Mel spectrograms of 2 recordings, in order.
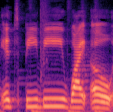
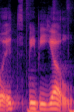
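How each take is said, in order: First: The ending is spelled out as two letters. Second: The ending is said as one single word. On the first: The speaker calls it wrong. "a lot of people always say" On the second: The speaker calls it right. "let's say it right"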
